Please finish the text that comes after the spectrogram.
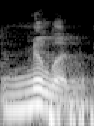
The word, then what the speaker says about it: Milan: Which which is pronounced Milan in this play just because of the the scans.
